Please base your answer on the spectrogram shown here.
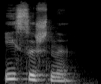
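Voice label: "исыштны" Komi, female; audio dict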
